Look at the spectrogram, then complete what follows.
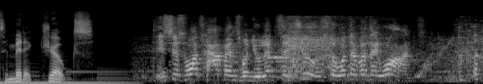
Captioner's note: in a bad German accent; malicious cackling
